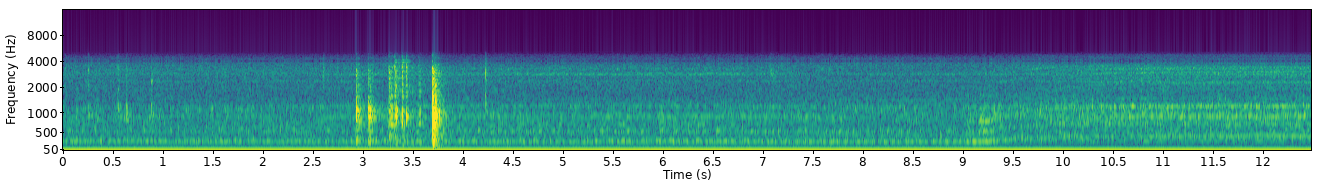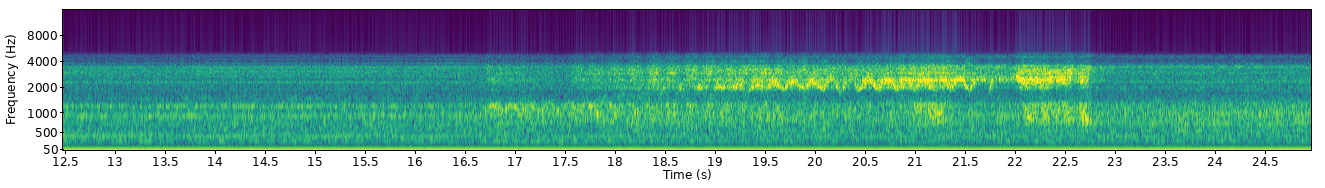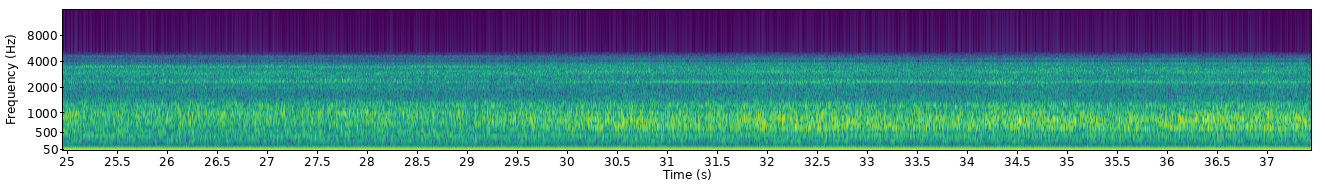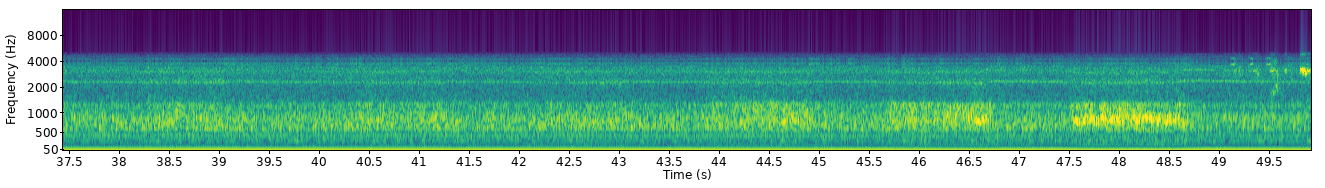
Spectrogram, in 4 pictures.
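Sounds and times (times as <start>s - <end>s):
lathe drilling into metal: 16.6s - 23.0s
brief high squeal: 16.8s - 22.8s, 49.1s - 49.9s.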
